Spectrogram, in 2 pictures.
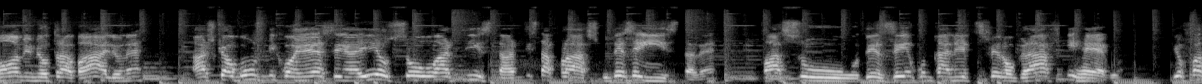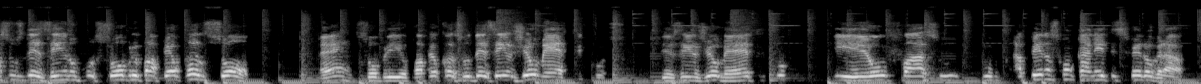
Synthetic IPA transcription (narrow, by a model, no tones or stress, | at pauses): õmɪmewt̪ɾabaʎʊnɛ | aʃʊ̥kɪawɡũzmɪkõɲɛsẽj̃aiewsoaɾt̪ist̪ɐaɾt̪ist̪ɐplasi̥kʊd̪ezẽɲist̪ɐnɛfasʊd̪ezẽɲʊkõkanet̪ɪ̥sfeɾoɡɾafi̥kʊiɦɛɡlɐɪewfasʊʊzd̪ezẽɲʊznʊsobɾɪʊpapɛwkɐ̃sõ | nɛsobɾɪʊpapɛwkɐ̃sõd̪ezẽɲʊzʒeomɛt̪ɾikʊsd̪ezẽɲʊzʒeomɛt̪ɾikʊ | ɪeewfasʊkõapẽnɐskõkanet̪ɪsfeɾoɡɾafi̥kʊ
